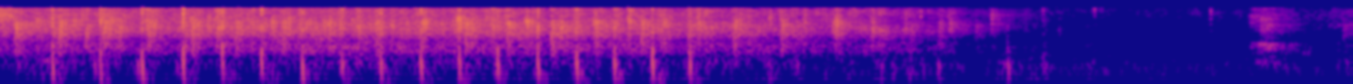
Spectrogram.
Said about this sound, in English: And may God bless your choir. And we should give them another hand of applause, please.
